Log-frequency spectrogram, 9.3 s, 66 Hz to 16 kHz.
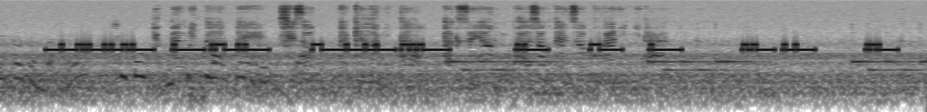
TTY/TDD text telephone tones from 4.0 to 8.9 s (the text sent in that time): V9IKD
